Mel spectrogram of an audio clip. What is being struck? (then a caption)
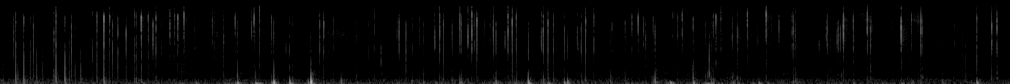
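Glycerin soap bar in plastic wrap. Long nails tap and scratch a small, solid, pink translucent glycerin soap bar wrapped in plastic. Quick, sharp, dry clicks and scratches come in a dense, uneven stream over bright plastic crinkling. The sound stays quiet throughout, and each hit dies away almost instantly.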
